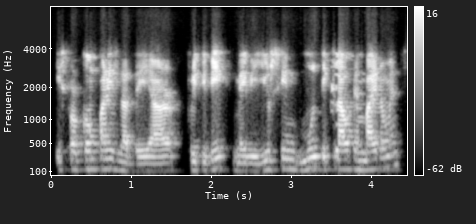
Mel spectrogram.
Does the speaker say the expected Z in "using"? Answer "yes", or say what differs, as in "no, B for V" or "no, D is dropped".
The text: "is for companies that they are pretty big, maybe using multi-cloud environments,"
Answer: no, S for Z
